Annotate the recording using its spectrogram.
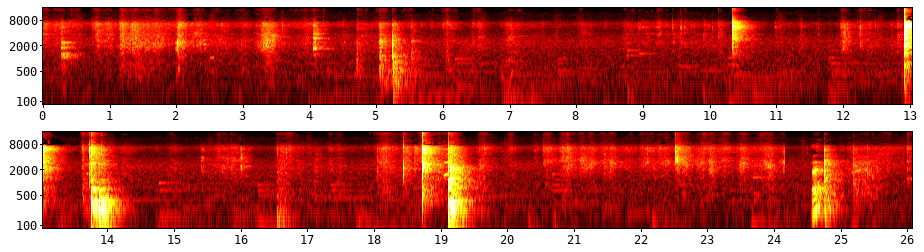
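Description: Soft background music runs under a string of rustles and thunks as stems and fir branches are handled and pushed into a vase arrangement. The loudest of these come about halfway through and again a few seconds later.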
